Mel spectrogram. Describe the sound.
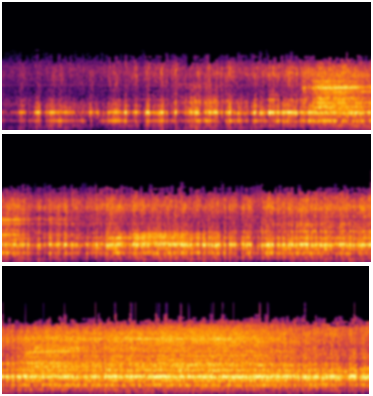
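A car engine runs steadily with the car stationary or just setting off, a low, even drone with a constant hum that swells slightly fuller in the second half, and no talking.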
